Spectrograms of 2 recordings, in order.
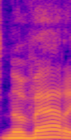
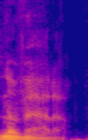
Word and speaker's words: Nevada: I got to tell you, I've said it wrong enough to finally get it right. It's Nevada. Even though I want to say Nevada, it's Nevada.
